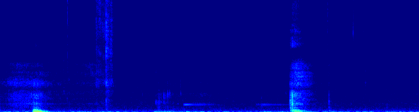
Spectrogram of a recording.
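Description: A spatula clinks against a glass cup.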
